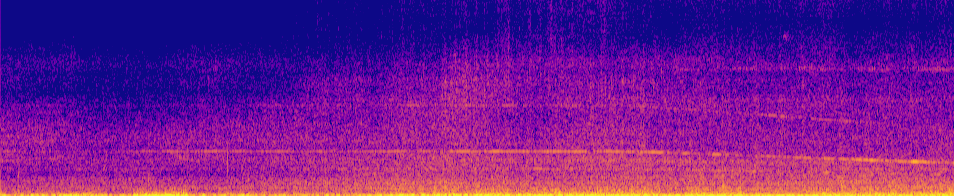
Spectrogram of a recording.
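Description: Norfolk Southern diesel-electric freight locomotives rumbling past as the train comes out of the tunnel, the sound growing louder about five seconds in as the lead units draw alongside. A faint high whine slides down in pitch near the end.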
